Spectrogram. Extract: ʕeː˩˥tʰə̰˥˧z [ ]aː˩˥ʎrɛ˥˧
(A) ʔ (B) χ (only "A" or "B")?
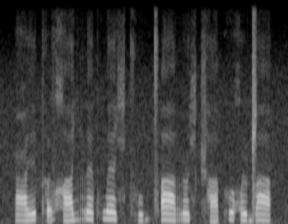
B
